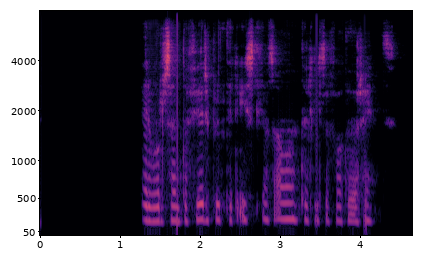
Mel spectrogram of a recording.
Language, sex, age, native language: Icelandic, female, 50-59, Icelandic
